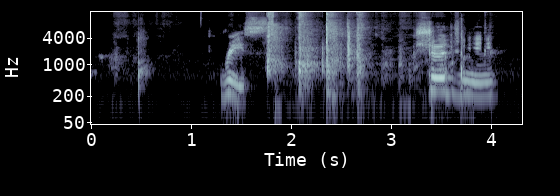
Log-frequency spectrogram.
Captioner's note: claps; papers tapping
